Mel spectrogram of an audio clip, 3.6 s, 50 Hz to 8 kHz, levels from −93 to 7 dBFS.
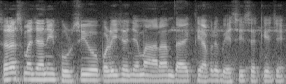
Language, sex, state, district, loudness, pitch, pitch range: Gujarati, male, Gujarat, Gandhinagar, -17 LUFS, 140 Hz, 135-150 Hz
